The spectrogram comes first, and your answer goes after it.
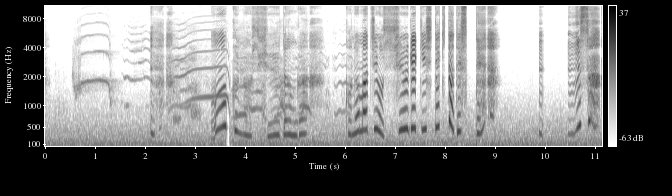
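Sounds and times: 
low steady rumble: 0.0 - 11.1
distant people screaming: 0.5 - 6.2
speech: 3.3 - 9.1, 10.7 - 11.1.

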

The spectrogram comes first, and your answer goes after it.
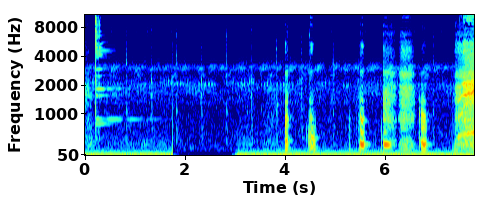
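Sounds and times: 
wine glasses clinking in a toast in a tatami-floored room: 0.2 - 0.7
mouth noises: 3.7 - 7.6.

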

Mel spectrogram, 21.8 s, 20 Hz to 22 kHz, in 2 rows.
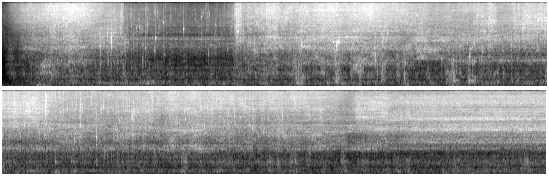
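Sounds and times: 
water running from a tap to rinse something off: 0.2 - 21.7.

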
